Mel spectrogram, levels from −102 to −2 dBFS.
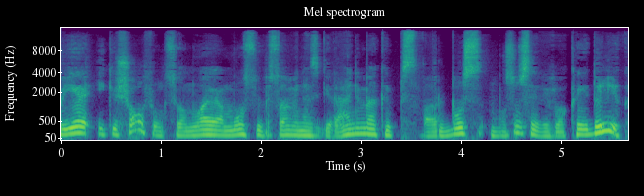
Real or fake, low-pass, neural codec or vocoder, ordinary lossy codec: fake; 14.4 kHz; codec, 44.1 kHz, 2.6 kbps, DAC; AAC, 48 kbps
